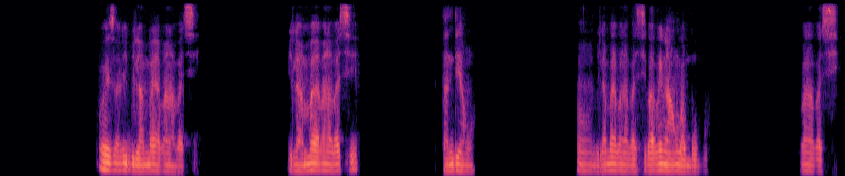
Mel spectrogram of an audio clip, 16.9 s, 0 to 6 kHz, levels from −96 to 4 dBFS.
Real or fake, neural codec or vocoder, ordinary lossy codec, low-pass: real; none; AAC, 32 kbps; 5.4 kHz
